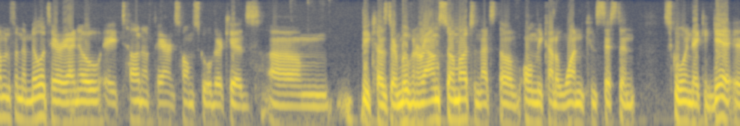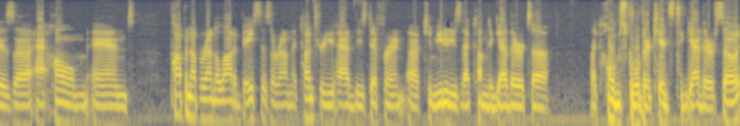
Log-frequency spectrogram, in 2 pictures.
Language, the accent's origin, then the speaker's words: English; Maine, United States; where I grew up in Maine, it was very small, and the kids who went to college, then they left the state and didn't come back.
